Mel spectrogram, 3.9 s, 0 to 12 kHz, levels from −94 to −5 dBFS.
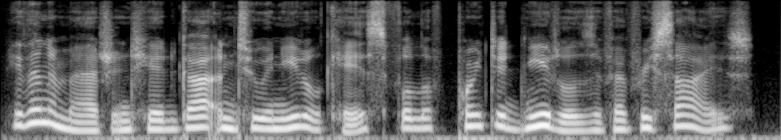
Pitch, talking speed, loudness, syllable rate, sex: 200 Hz, 260 wpm, -17 LUFS, 7.0 syllables/s, female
